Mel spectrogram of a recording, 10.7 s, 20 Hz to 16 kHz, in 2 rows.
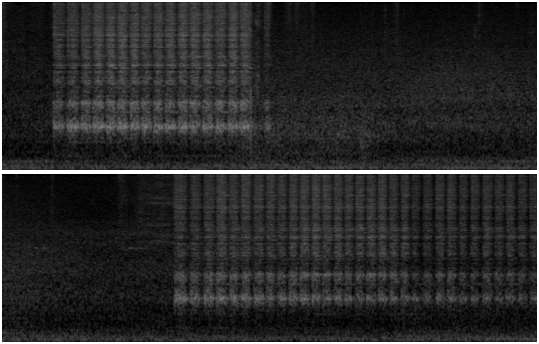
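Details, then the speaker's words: Lapping valves by hand in a Toyota 2JZ VVTi head with a suction tool and compound: rough back-and-forth rasping with a thin ringing edge, grind softening and less coarse as the seat mates. "you can hear the sound is changing start grinding anymore or doesn't sound as course I should say then you lift it up turn a little bit and then you get that grind sound again"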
